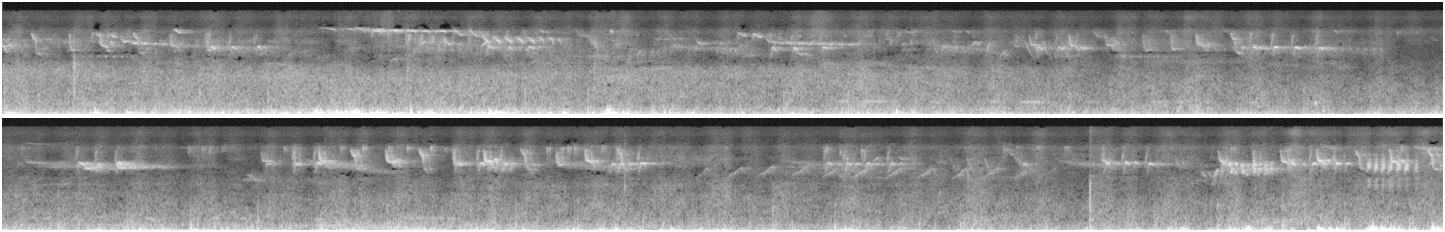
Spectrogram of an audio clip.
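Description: Several small songbirds chirping and twittering, with many short, high calls throughout, over a low outdoor rumble that is stronger near the start and the end.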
